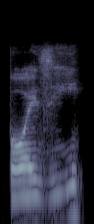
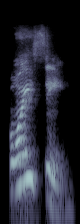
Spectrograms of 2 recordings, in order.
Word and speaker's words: Boise: i pronouncing it right boise boise yes with an s not a zed so listen you guys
